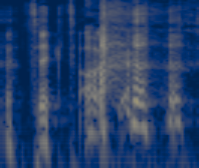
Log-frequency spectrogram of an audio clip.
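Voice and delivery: high, slow Australian drawl; Australian accent. Retold or imitated. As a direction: stretch it out like an Aussie star. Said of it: "In her Australian accent".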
